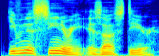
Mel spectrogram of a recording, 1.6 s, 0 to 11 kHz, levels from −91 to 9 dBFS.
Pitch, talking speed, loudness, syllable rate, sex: 125 Hz, 190 wpm, -15 LUFS, 7.0 syllables/s, male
